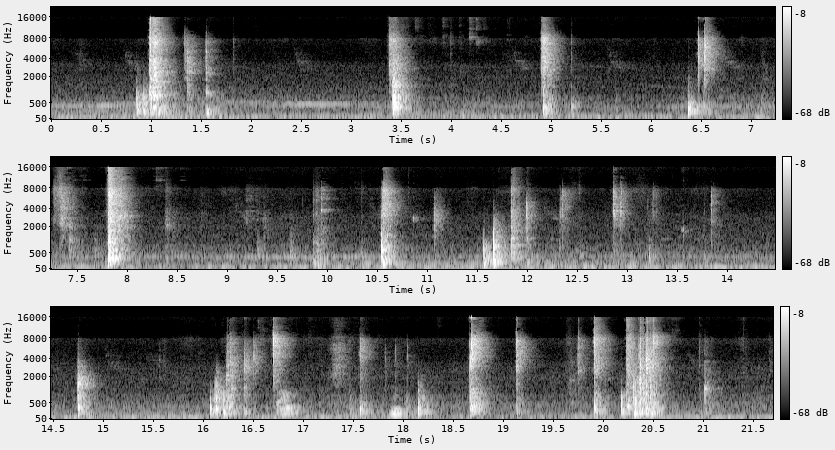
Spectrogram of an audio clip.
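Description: Plastic game tiles clack sharply against each other and the table.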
